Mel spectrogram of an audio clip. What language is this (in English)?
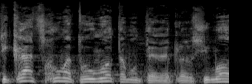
Hebrew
